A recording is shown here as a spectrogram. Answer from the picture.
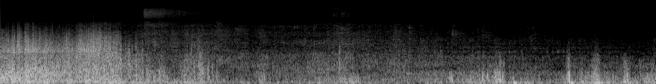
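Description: Wind buffeting the microphone, heavy for the first second or so, then easing to lighter, uneven gusts.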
